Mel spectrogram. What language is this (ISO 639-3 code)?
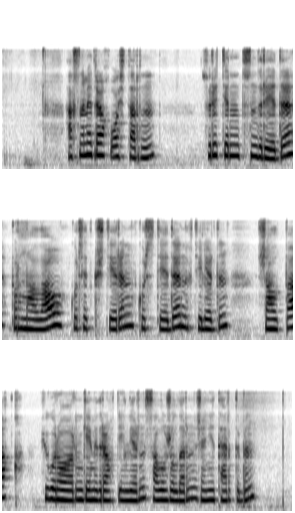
kaz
